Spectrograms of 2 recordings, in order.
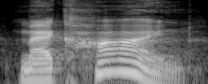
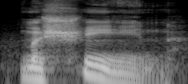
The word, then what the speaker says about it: Macchine: The coach said that the kid's name was spelled Macchine. Tom answered right away and said, Macchine. The coach said, actually, the kid pronounces it machine.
